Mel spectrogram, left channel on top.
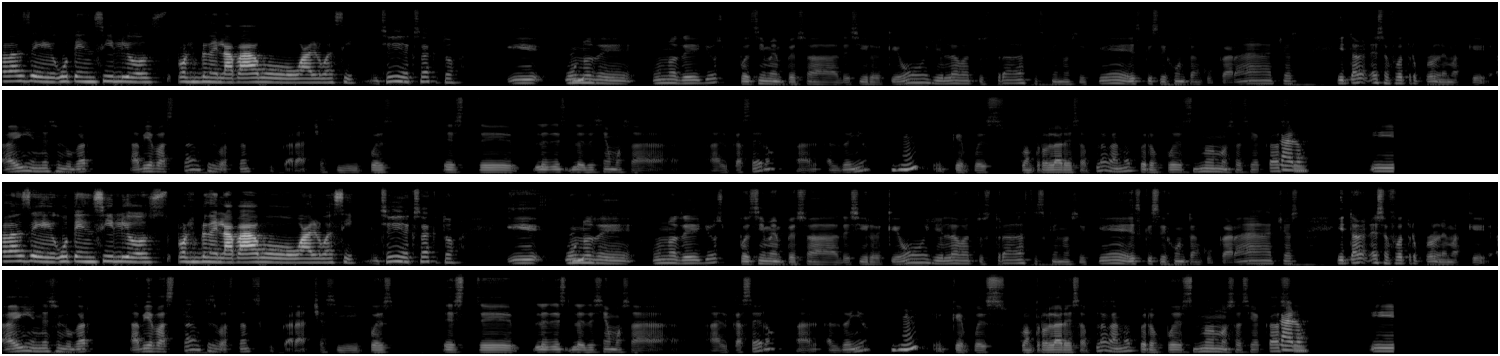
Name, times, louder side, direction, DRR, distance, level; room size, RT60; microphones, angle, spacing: voice 1, 0.0-3.5 5.7-5.8 23.9-24.1 27.7-28.0, right 4 dB, 65° right, 1.6 m, -30 dB
voice 2, 3.6-15.9 16.2-18.9 19.4-21.7 22.0-23.6 24.3-28.0 28.6-28.9, right 3 dB, 40° right, 2.1 m, -44 dB
head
